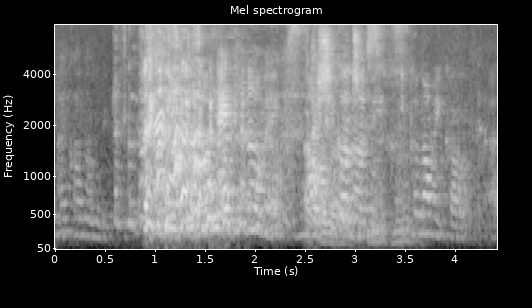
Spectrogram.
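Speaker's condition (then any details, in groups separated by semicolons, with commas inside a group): No condition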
